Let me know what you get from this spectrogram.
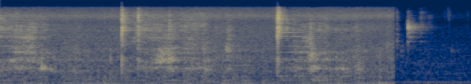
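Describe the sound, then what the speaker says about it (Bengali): Cardamom, cloves and cinnamon fry in oil in a pan, giving a soft steady sizzle with a few clinks of a spatula against metal, before the sizzle suddenly cuts out. "তিনটে এলাচ মুখ ফাটিয়ে নিয়েছি তিনটে লবঙ্গ ছোট ছোট দুটো দারচিনি দিয়ে দিলাম একটু ভেজে নেব"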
